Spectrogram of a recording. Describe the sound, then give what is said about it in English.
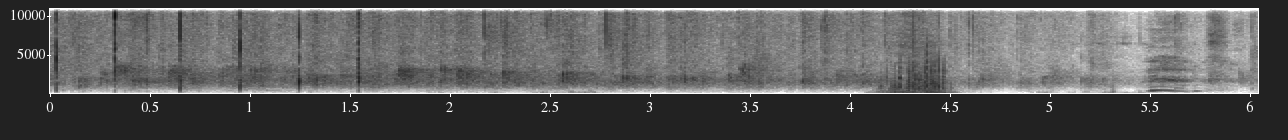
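A crowd applauds steadily for a woman invited up to share her three-word testimony, a dense wash of many hands clapping with sharp individual claps standing out, briefly swelling louder near the end before tapering off. “So will you give your applause for my friend”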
